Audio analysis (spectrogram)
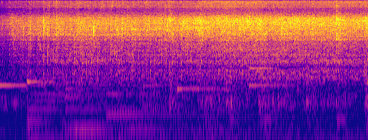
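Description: Chopped tomato drops into a hot pan for a spinach and moong dal curry, and a loud steady sizzle of frying continues throughout with faint stirring noises, no talk.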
